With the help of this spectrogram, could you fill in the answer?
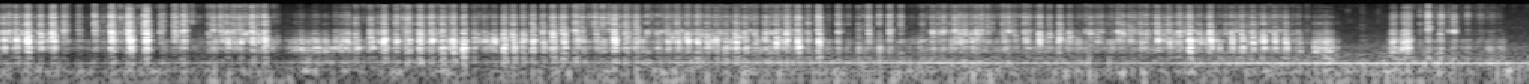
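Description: A wooden stylus scratches lines across the lower trunk area of a drawing on a thin, flat sheet of scratch art paper while the other hand holds the sheet flat. Dense, bright, rasping strokes run almost continuously, with brief pauses near two seconds and near nine seconds and a faint steady low hum underneath.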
